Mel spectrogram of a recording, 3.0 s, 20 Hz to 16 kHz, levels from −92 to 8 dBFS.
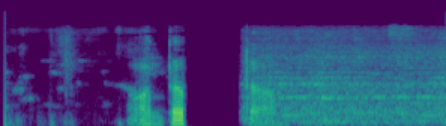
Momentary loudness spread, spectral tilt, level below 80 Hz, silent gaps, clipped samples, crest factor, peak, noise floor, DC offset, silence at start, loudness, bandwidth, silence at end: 13 LU; -6.5 dB/octave; -54 dBFS; 1.32-1.60 s; under 0.1%; 24 dB; -4 dBFS; -53 dBFS; under 0.1%; 0.05 s; -27 LUFS; 7.6 kHz; 0 s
